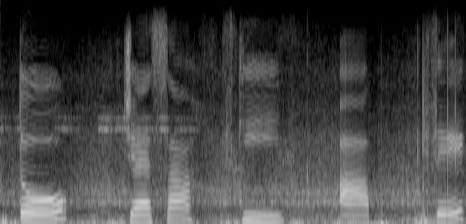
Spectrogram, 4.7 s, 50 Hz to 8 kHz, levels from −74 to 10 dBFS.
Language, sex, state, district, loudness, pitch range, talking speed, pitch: Hindi, female, Chandigarh, Chandigarh, -15 LUFS, 215-235 Hz, 65 wpm, 225 Hz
